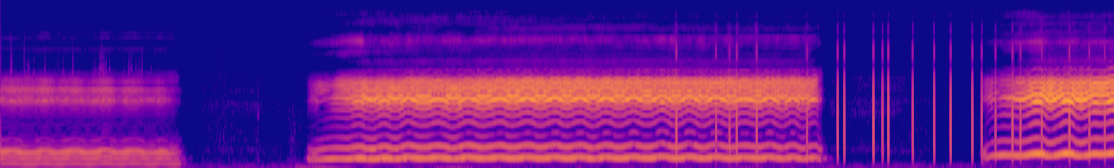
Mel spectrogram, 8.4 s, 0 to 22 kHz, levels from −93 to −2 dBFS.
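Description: From 5.07 s to 8.29 s a train of clicks, about 7 per second and irregularly spaced, ticks roughly 10 dB above the music, likely from electrical interference.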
